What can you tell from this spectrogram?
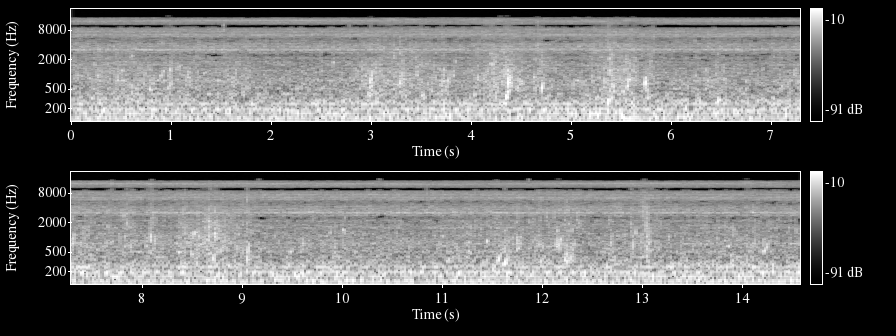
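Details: Dental scaling to remove tartar: steady high hiss and water spray with faint scraping clicks; ultrasonic dental scaler.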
